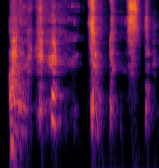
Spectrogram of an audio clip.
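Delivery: breathless, wheezing through laughter; barely getting words out for laughing; laughing too hard. Real, not acted. Cracking up at own joke.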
